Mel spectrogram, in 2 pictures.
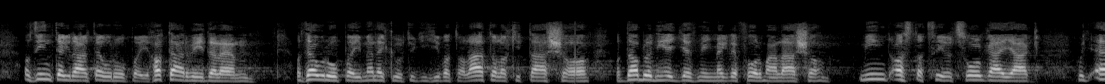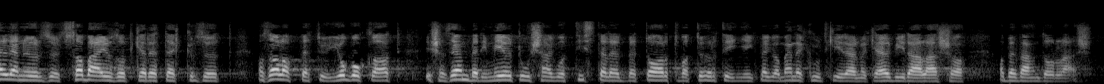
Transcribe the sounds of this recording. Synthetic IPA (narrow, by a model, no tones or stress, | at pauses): ɒzint̪ɛɡraːlt̪ɛuɾoːpɒjiɦɒt̪aːrʋeːd̪ɛlɛm | ɒzɛuɾoːpɒjimɛnɛkylt̪yɟiɦivɒt̪ɒlaːt̪ɒlɒkiːt̪aːʃɒːd̪ɒbliniɛɟːɛzmeːɲmɛɡrɛfo̞rmaːlaːʃɒ | mind̪ɒst̪ɒt̪seːlt̪so̞lɡaːjːaːk | ho̞ɟɛlːɛnøːrzøt̪sɒbaːjo̞zo̞t̪kɛɾɛt̪ɛkːø̞zøt̪ː | ɒzɒlɒpʋɛt̪øːjo̞ɡo̞kɒt̪ | eːʃɒzɛmbɛɾimeːlt̪oːʃaːɡo̞t̪ːist̪ɛlɛd̪̚bɛt̪ɒrt̪ʋɒt̪ørt̪eːɲːeːkmɛɡɒmɛnɛkylt̪keːɾɛlmɛkɛlbiːɾaːlaːʃɒ | ɒbɛvaːnd̪o̞rla̰ːʃ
